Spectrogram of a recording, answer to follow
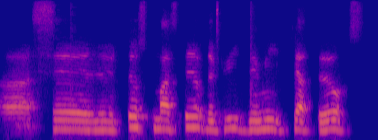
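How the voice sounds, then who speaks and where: A man hosting a speaking club meeting, introducing speakers in halting speech full of fillers. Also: fairly high pitch, steady tone, mellow. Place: meeting in front of an audience.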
